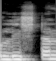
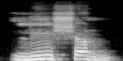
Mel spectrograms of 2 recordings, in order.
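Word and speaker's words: listen: एस टी ई एन इसको लिस्टन नहीं पढ़ेंगे क्योंकि टी ई एन इकट्ठा आया है तो टी का उच्चारण नहीं करेंगे इसको पढ़ेंगे हम लीशन क्या पढ़ेंगे लिशन ठीक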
